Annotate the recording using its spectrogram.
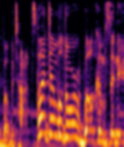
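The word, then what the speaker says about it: Beauxbatons: And we should note that Michael Gamin as Dumbledore in this movie does mispronounce Bobatons. He says Bobatton. It's actually Bobbitans.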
